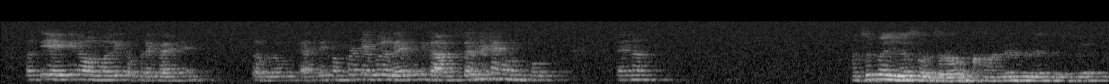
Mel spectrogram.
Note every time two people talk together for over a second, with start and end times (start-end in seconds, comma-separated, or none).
none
